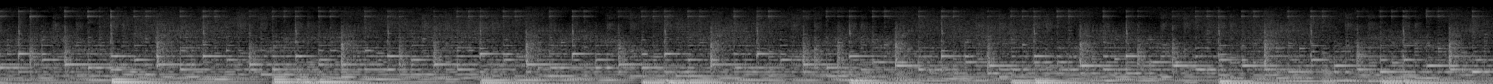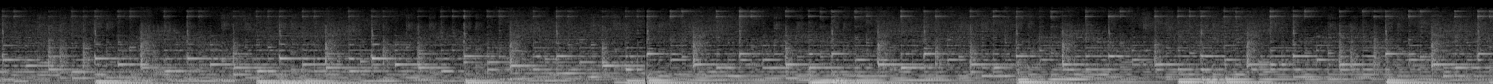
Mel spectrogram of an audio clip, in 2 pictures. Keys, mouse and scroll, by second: 0.8 click, 1.4 Tab, 2.0 click, 4.2 click, 16.5-17.8 scroll down 1, 19.3 click, 24.2-29.8 drag.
